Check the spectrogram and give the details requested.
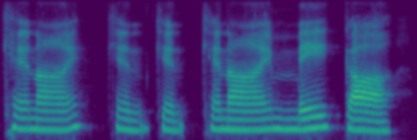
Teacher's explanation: this K is going to transfer onto the next sound. So I can say these two words without pausing.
